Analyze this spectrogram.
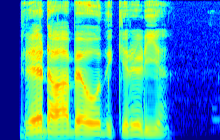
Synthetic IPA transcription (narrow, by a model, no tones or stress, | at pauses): beɾɛɖaːbɛoðikeɾeɽia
